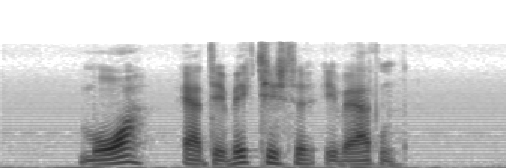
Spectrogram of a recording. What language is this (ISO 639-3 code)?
dan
